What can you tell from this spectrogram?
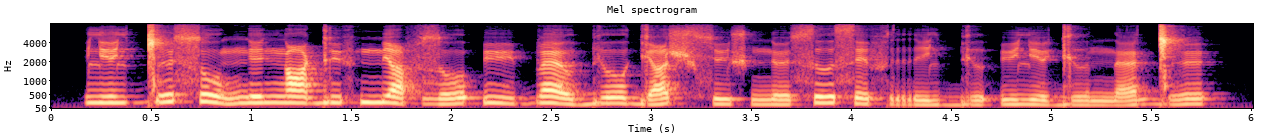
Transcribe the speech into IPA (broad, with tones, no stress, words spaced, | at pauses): lʲø˧lʲ ɡ͡ǀø˦so˦˨ ŋe˧ŋɑ˧ɡy˧f mʲɑ˦˨fzo˨˦ʔy˦˨ bæ˦˨ʊ̯bʲo˧ɡʲɑ˨˦ʃ sy˨ʃnø˨sɯ˦se˧f ri˨lʲbʲɯ˨˦ʔy˦lʲ ø˨ɡʲɯ˨ næ˨˦ɡ͡ǀø˦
